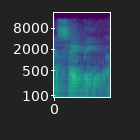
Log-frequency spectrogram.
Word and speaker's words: Sebi: He was gonna make the documentary about Dr. Sebi? Hope I'm saying his name right. Sebi. – Uh, you are. Okay.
